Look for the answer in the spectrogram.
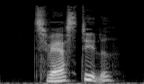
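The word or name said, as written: tværstillet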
